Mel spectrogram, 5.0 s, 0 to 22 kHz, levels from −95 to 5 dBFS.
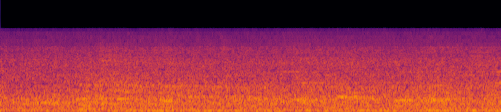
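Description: Nellymoser compression runs throughout, with plainly audible damage: a rough, hissy haze around the sound, a smeared, underwater quality, and nothing above 7.7 kHz. The likely cause is Flash's Nellymoser Asao codec, at a rate consistent with about 32 kbps, starving weak bands and filling them with noise.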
